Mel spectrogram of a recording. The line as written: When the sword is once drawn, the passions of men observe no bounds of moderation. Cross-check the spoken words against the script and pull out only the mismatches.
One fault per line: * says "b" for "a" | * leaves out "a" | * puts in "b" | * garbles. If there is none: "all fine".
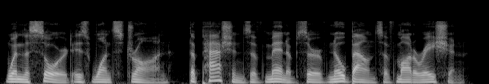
all fine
